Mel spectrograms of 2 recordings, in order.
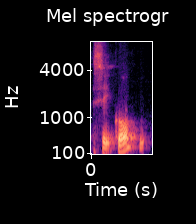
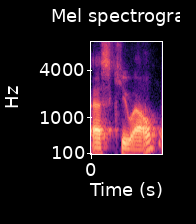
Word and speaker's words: SQL: We're going to talk about what is SQL, or SQL, if you prefer.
